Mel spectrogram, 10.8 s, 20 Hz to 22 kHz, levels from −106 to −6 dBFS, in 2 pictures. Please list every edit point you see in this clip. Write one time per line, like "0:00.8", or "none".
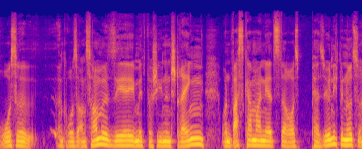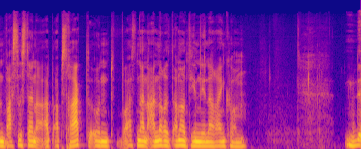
none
